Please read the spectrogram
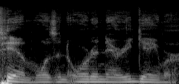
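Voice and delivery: movie trailer announcer voice. Trying out a movie trailer voice to introduce Tim, an ordinary gamer. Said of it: "movie trailer voice?".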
